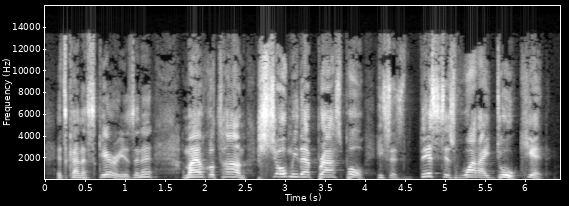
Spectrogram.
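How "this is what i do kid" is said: put-on light Boston accent. Telling an audience how his uncle showed him the brass pole: Uncle Tom's Boston accent. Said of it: "That's the Boston speaking a little bit".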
